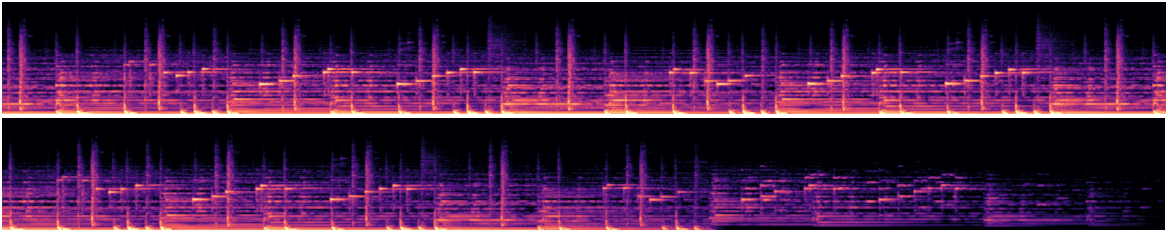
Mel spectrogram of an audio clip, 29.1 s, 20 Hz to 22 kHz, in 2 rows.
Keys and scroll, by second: 14.6 space.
